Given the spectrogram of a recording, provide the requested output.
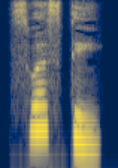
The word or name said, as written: ಸ್ವಾಸ್ತಿ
